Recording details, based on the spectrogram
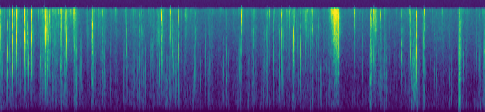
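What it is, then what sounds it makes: Plastic-wrapped tissue multipack. A hand-sized multipack of paper tissue packets in thin plastic film wrap, soft and full, is held and squeezed by both hands with the fingertips. The film gives a dense run of bright, dry crinkles and sharp crackles with no low end. Each crackle stops almost at once, with louder bursts near the start and around the middle.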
